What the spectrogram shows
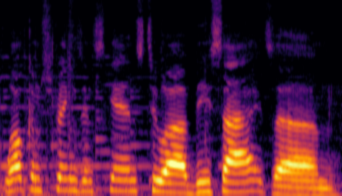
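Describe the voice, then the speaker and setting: A man hosting a casual music interview, talking haltingly with many restarts. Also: on the high side, animated, darkish tone, lo-fi sound. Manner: hesitant, halting, with frequent fillers and restarts. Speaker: radio show host.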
